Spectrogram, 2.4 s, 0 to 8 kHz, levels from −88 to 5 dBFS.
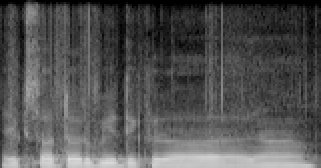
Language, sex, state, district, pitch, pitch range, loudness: Hindi, male, Jharkhand, Deoghar, 150 Hz, 145-150 Hz, -16 LUFS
